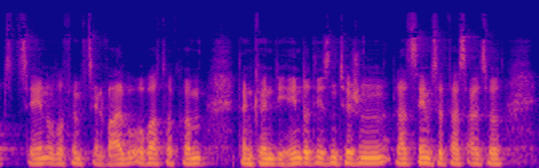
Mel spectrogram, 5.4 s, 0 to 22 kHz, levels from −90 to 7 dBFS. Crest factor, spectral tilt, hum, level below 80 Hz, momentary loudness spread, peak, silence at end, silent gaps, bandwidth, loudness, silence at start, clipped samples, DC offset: 16 dB; -7.5 dB/octave; none; -64 dBFS; 7 LU; -8 dBFS; 0.15 s; none; 12 kHz; -24 LUFS; 0 s; under 0.1%; under 0.1%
